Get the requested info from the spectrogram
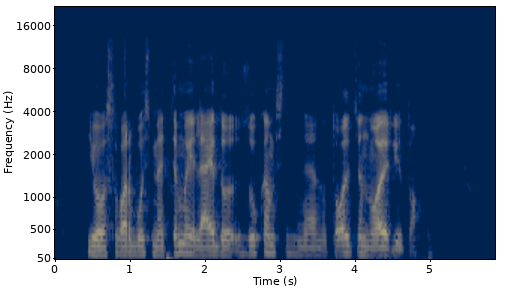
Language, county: Lithuanian, Kaunas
